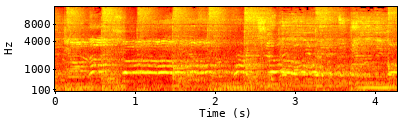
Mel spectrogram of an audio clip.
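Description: Live pop band playing, with female lead vocals over drums, bass guitar and keyboards; a long sung note is held about a second in.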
